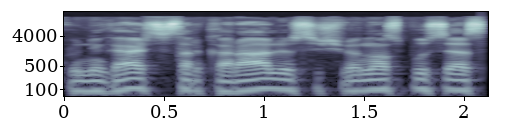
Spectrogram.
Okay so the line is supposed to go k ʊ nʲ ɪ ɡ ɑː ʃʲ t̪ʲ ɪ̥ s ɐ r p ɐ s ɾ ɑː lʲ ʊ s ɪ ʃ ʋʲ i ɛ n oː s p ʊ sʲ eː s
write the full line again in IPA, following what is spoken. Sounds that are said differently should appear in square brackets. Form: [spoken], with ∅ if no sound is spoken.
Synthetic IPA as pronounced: k ʊ nʲ ɪ ɡ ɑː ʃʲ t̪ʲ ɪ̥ s ɐ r [k] ɐ [∅] ɾ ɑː lʲ ʊ s ɪ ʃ ʋʲ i ɛ n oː s p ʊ sʲ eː s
